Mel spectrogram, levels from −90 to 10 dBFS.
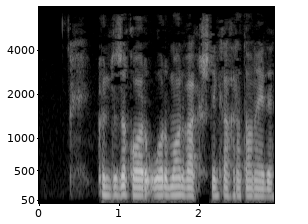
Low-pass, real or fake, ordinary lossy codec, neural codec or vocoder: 7.2 kHz; fake; MP3, 32 kbps; vocoder, 22.05 kHz, 80 mel bands, Vocos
